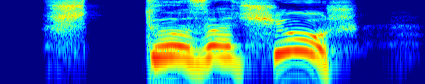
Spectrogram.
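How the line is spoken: Desperate shout. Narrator (Russian): отчаянно крикнул Ричард

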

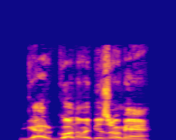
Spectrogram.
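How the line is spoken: Startled shout. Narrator (Russian): выкрикнул я от неожиданности

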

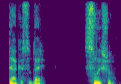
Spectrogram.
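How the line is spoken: Whisper, queen. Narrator (Russian): прошептала королева

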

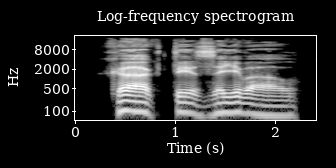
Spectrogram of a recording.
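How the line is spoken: Almost moaning. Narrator (Russian): почти простонал Дмитрий Русланович

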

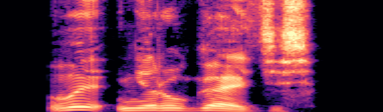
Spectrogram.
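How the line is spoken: Conciliatory tone. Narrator (Russian): примирительным тоном произнес он

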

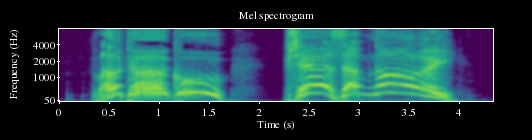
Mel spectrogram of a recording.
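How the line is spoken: Yelling. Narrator (Russian): Критиил продолжал вопить

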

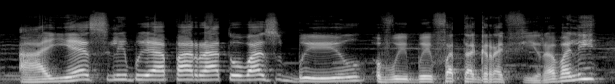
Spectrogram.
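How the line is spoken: Plain. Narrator (Russian): спросил вахмистр

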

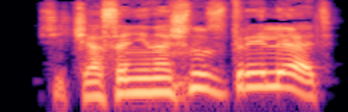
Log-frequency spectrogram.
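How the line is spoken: Panicked exclamation. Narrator (Russian): в панике воскликнул Сет

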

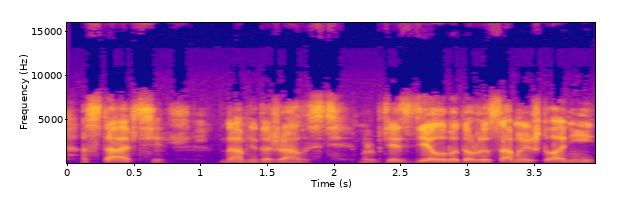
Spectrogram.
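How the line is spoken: Dry, curt. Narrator (Russian): Ася сухо сказала

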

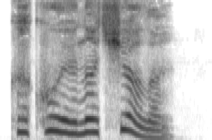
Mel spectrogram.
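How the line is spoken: Sighing woman. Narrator (Russian): Вздохнула женщина

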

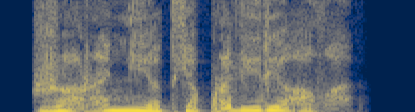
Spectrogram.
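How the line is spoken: Whisper. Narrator (Russian): зашептала Надка

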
